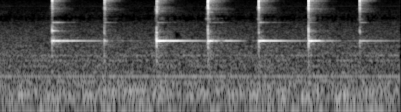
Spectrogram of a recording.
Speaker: you hear that high pitch noise all right that's what you want to hear okay if you hear a thump uh throw out that stuff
